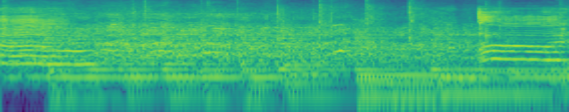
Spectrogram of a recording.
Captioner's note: laughter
